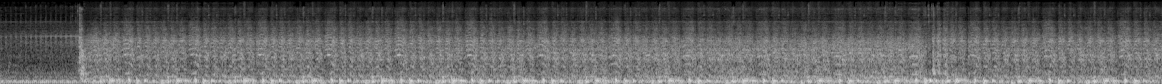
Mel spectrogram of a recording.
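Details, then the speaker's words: International 7.3L IDI diesel, ex-U-Haul truck that sat in a field for decades, cranked cold in freezing weather with no working glow plugs and a leaking return line. A steady, labored crank for ten seconds with no catch: cranks but won't start. "what's going to happen is we crank it enough the engine is going to start to warm up and the glow plug won't be a factor anymore"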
